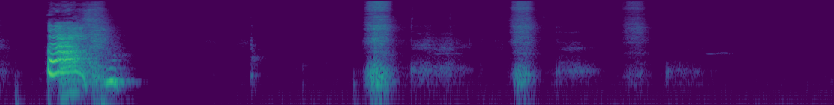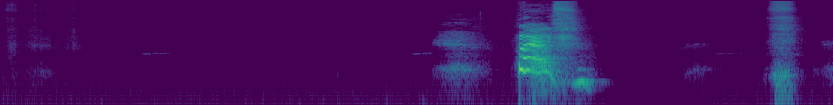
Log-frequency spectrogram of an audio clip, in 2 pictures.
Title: Wet chhinkni sneezes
